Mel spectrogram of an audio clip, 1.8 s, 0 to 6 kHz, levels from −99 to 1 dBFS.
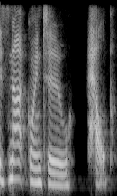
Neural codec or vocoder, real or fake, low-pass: none; real; 5.4 kHz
